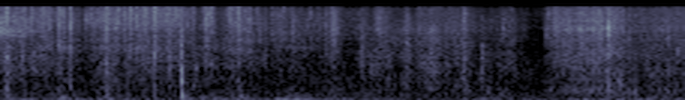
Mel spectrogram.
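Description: Faint handling noise from a cardboard trading-card box turned in nitrile-gloved hands, with a few light taps, the clearest about a second in and again near two seconds.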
